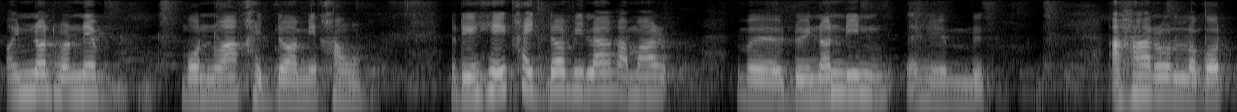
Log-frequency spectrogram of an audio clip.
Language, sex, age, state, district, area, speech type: Assamese, female, 60+, Assam, Barpeta, rural, spontaneous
